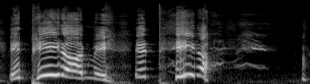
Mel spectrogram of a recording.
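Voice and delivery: very high, frantic, freaked-out, swooping yell. Telling how a bumblebee flew in and hit Elliot, imitating Elliot yelling. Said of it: "he's yelling".

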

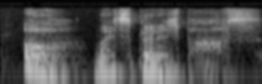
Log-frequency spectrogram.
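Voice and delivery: deep put-on voice. Retelling how a voice actor sounds as a character: imitating Patrick Warburton's low voice as Kronk. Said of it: "He's got a low voice and he says".

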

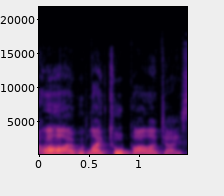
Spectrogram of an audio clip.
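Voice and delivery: sulky, pissy, petulant tone. Retelling a film scene where a character is forced to apologize: imitating Daniel Craig being pissy. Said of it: "He's being pissy".

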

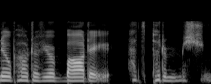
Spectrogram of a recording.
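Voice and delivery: dry, quiet, hushed, expressionless, dead-level monotone. Discussing a Harry Potter scene, the speaker quotes it as a deadpan Severus Snape impression. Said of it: "in the deadpan Severus Snape".

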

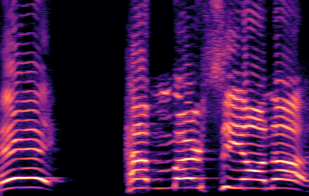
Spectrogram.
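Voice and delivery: play-acted very high, long-stretched yell. Retelling lepers calling out to Jesus from afar: imitating lepers yelling. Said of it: "They're yelling so that they can get Jesus' attention".

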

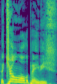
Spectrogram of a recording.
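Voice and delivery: very high-pitched outcry. Doing an impression on a podcast after announcing it: Alex Jones impression. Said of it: "I'm about to do an Alex Jones impression".

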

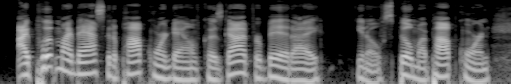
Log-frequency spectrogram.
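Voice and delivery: usual speaking voice

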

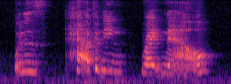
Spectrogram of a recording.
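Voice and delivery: quivering, unsteady delivery. Narrator reads a woman's reply after a shuddering breath: quivering voice. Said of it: "she says in a quivering voice".

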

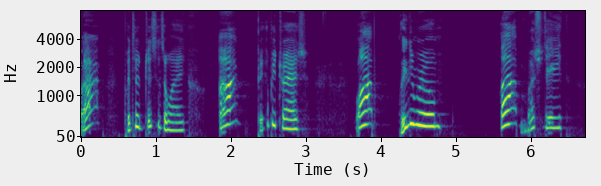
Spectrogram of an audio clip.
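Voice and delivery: very high, loud, parrot-like mocking nagging voice. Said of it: "And you sound like a parrot".

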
